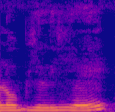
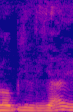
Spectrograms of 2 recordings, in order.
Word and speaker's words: Lobeliae: Kemudian contohnya ada lobelie, nah bukan lobeliae tetapi lobelie.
